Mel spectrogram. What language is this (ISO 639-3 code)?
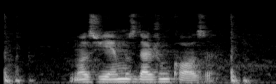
por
